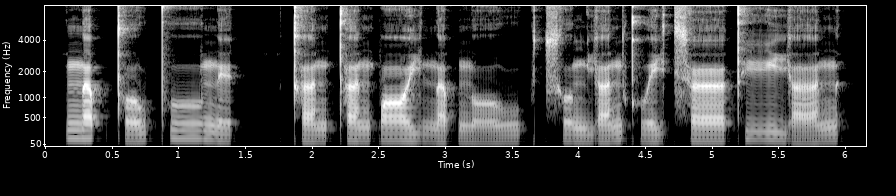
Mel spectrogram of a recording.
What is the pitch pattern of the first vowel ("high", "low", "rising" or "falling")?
high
